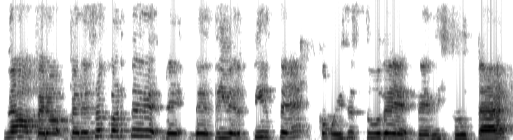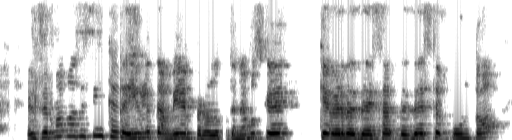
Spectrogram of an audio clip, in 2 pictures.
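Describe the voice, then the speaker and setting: Brief: middle-aged Mexican-accented woman, animated storyteller, fairly high pitch. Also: moderate pace, hardly any pauses. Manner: animated, acts out quoted voices. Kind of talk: casual chat.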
